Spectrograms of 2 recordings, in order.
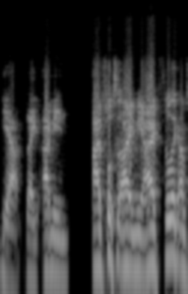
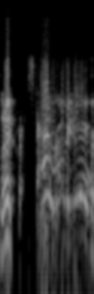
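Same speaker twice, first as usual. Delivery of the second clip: fake scream, much higher pitch; 3 dB quieter than usual. Recounting the scene where Carly spots Scott and calls him over, imitating Carly's scream. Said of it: "Carly sees him and screams".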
